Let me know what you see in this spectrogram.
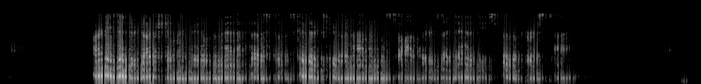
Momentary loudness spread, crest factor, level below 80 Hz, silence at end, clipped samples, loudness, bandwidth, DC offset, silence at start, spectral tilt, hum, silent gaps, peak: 13 LU; 26 dB; -52 dBFS; 1.35 s; under 0.1%; -29 LUFS; 11.5 kHz; under 0.1%; 0.95 s; -4 dB/octave; none; none; -4 dBFS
